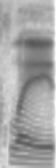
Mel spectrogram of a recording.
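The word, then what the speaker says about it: Klei: from the developers, Clay. They do a stream once a week that's called Rhymes with Play.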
